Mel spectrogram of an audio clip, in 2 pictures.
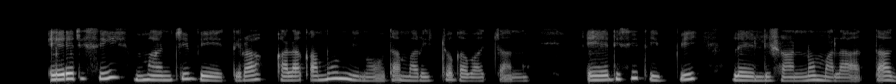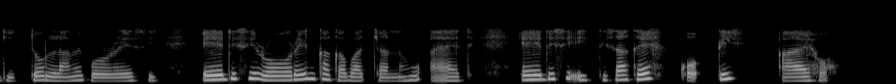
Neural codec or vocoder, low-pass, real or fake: codec, 16 kHz, 8 kbps, FunCodec, trained on Chinese and English, 25 frames a second; 5.4 kHz; fake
